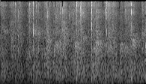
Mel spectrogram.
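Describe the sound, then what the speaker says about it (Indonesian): Applause from parents and guests at a madrasa school gathering in Indonesia, a quiet, brisk smattering of clapping from a moderately sized audience heard at some distance, even and unbroken for a couple of seconds. "Tepuk tangan untuk Bu Eni."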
